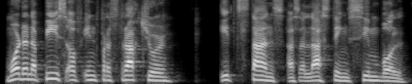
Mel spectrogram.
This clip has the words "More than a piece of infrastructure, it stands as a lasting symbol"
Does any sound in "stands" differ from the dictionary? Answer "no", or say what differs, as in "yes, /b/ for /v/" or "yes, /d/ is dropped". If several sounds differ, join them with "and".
yes, /s/ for /z/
